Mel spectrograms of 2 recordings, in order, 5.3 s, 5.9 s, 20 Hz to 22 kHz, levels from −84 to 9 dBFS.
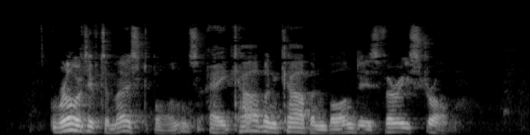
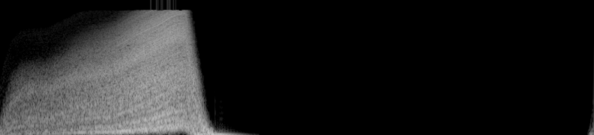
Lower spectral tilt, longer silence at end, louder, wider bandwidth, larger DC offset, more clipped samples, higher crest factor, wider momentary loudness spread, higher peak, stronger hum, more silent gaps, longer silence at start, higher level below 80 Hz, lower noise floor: first, -5.5 dB/octave vs -2.5 dB/octave; second, 0.8 s vs 3.6 s; second, -28 LUFS vs -12 LUFS; second, 10.5 kHz vs 16 kHz; neither; neither; about the same, 20 dB vs 20 dB; second, 16 LU vs 22 LU; second, -8 dBFS vs 0 dBFS; neither; neither; first, 0.5 s vs 0 s; second, -76 dBFS vs -32 dBFS; second, -66 dBFS vs under -90 dBFS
